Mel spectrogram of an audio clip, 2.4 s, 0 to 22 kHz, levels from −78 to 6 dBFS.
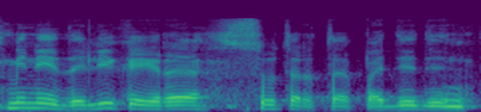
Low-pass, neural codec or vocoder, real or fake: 10.8 kHz; none; real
